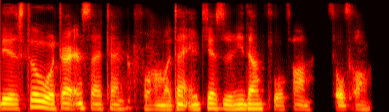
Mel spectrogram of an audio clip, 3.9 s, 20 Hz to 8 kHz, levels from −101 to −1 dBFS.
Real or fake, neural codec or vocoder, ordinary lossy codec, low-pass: fake; codec, 16 kHz, 1 kbps, X-Codec, HuBERT features, trained on general audio; none; 7.2 kHz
